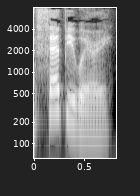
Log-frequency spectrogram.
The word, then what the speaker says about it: February: In February. – Asimismo, va a oír que se pronuncia February. Ambas formas son correctas.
